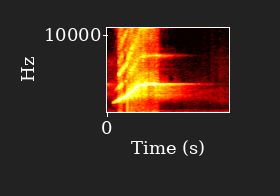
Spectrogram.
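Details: Common hill myna giving a lure song: one loud, clear whistle sweeping up from low to high pitch, then holding a steady high note that fades out within a second, with no other sounds.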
